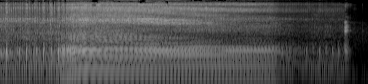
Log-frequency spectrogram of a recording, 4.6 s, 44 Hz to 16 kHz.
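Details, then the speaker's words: Puch Maxi moped with a rebuilt 70cc kit two-stroke engine and makeshift air filter, doing 34–35 mph; revs up, holds a crisp, even high buzz and drops back smoothly. Running well. "so i got an update it's running beautifully i have it uh dialed in"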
